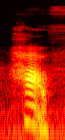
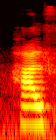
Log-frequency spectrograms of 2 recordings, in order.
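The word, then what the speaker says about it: half: ठीक है, काफ में देखिए काल्फ नहीं बोल रहे हम, हाल्फ नहीं बोल रहे, हम क्या कर रहे हैं, हम काफ और हाफ बोल रहे हैं, मतलब एल साइलेंट हो जा रहा है।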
